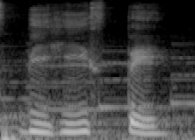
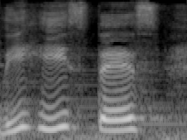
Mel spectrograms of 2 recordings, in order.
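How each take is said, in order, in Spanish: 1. La palabra termina en sonido de vocal. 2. La palabra termina con un sonido s extra. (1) "El término correcto es dijiste" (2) "no dijiste. Se trata de un error fonético que añade algún sonido al final de un vocablo"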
